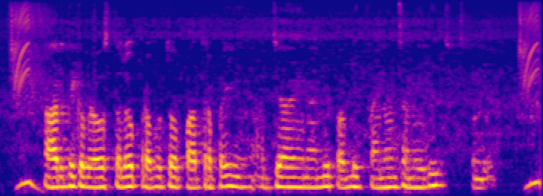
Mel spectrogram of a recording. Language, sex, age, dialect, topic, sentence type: Telugu, male, 25-30, Central/Coastal, banking, statement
